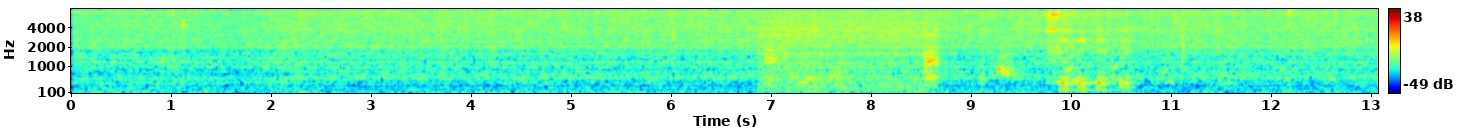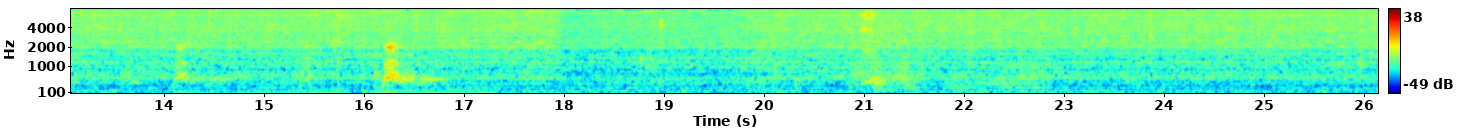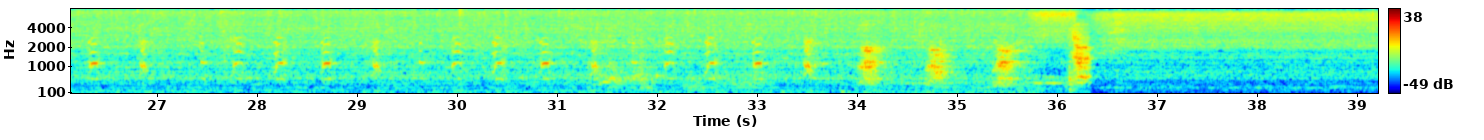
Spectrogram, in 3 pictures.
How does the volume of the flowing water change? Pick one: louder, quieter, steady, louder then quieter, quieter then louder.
steady.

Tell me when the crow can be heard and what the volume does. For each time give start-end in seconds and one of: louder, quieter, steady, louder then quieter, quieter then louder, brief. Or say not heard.
not heard.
